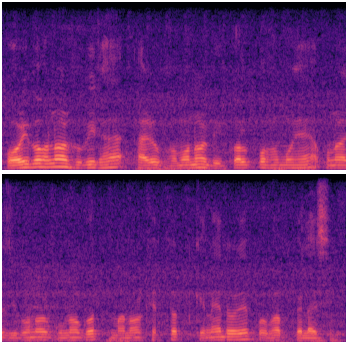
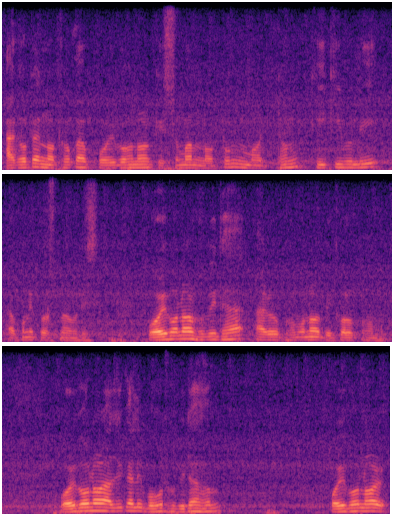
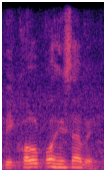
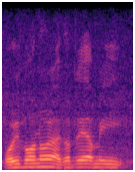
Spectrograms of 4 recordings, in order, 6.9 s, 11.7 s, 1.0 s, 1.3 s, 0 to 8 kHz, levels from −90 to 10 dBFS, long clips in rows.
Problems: constant background noise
